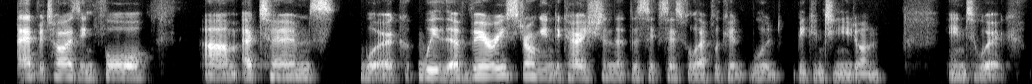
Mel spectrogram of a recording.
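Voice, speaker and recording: Fairly slowly, a woman talks in an Australian accent. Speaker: former teacher. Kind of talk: interview testimony.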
